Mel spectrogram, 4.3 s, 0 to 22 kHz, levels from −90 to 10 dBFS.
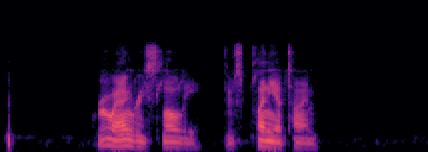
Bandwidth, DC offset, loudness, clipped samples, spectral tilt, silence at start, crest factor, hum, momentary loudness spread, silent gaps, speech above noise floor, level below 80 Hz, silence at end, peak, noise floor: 8 kHz; under 0.1%; -29 LUFS; under 0.1%; -5 dB/octave; 0.05 s; 24 dB; none; 20 LU; none; 56 dB; -70 dBFS; 1.15 s; -10 dBFS; -85 dBFS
